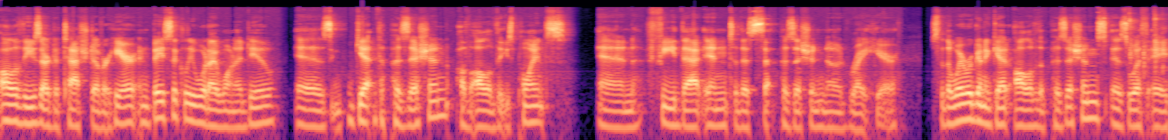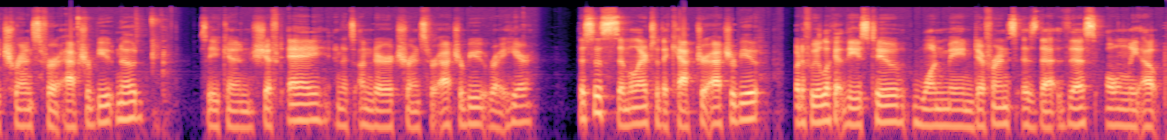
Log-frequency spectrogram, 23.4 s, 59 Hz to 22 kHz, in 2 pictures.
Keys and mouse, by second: 8.9 middle click, 11.3 shift+a.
